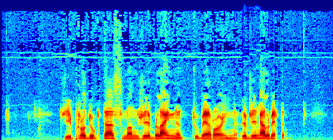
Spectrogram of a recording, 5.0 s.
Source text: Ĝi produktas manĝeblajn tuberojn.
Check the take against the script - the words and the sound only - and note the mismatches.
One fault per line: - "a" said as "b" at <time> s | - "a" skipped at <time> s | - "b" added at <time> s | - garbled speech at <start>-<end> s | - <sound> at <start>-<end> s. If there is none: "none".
- garbled speech at 3.6-4.3 s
